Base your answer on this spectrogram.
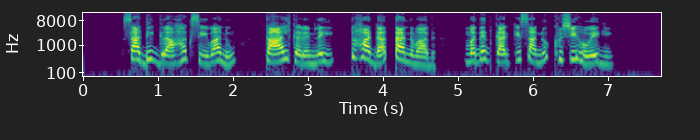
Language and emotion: Punjabi, happy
